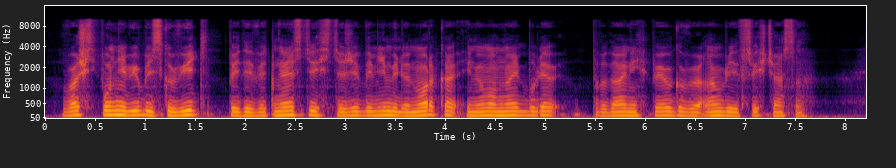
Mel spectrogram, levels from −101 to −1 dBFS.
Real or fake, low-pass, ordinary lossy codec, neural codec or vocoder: fake; 9.9 kHz; none; autoencoder, 22.05 kHz, a latent of 192 numbers a frame, VITS, trained on many speakers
